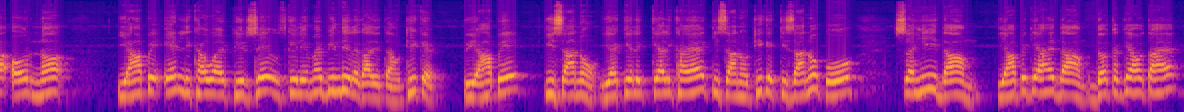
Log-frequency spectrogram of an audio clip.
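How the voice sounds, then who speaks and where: Man, teacher, reading lesson, patient, slow repeated syllables, warm mellow tone. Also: high-pitched.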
